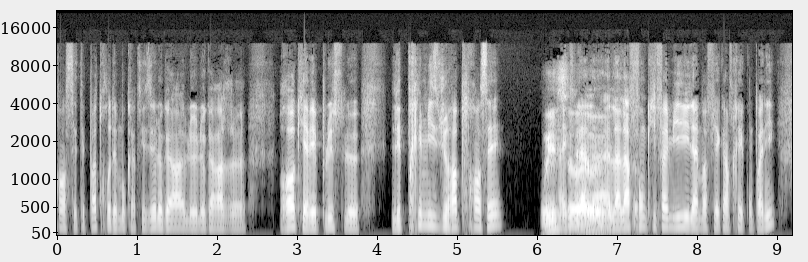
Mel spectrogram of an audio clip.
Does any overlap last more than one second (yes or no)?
yes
